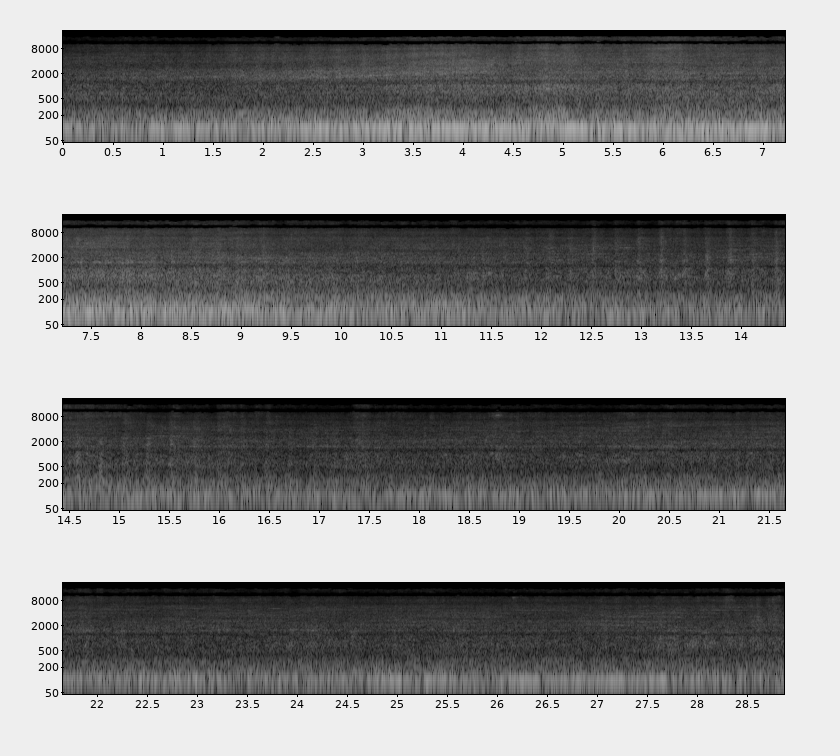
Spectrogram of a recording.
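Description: Freight train cars rolling past, a steady low rumble of steel wheels on the rails, louder for the first several seconds and then easing to an even level.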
